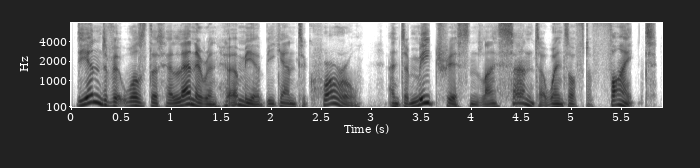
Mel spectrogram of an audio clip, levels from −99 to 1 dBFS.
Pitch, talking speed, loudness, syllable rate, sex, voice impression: 125 Hz, 205 wpm, -19 LUFS, 5.2 syllables/s, male, masculine, adult-like, sincere, friendly, slightly unique, slightly sweet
